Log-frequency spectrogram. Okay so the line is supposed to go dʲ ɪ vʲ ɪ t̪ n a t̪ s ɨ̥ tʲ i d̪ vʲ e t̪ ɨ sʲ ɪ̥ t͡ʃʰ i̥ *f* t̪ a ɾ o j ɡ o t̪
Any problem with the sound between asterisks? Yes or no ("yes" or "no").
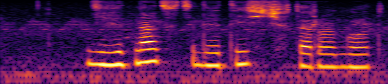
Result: no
